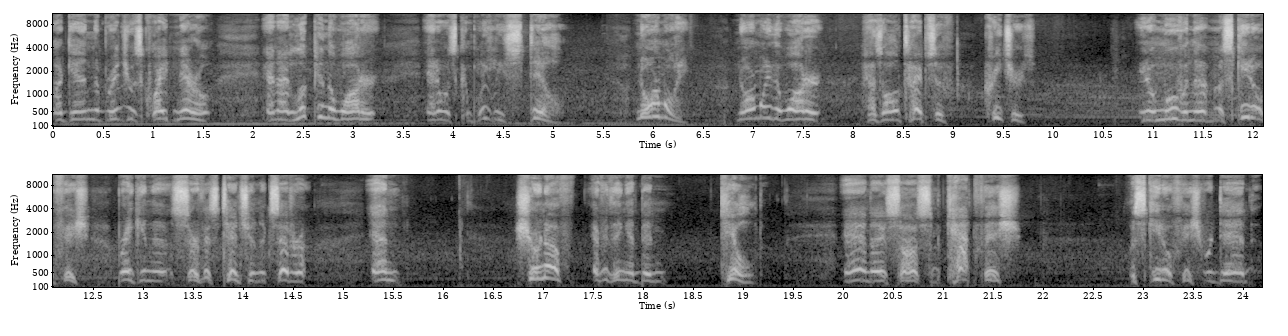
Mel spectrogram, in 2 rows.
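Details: Adult man, never a smoker, with two bouts of vocal cord cancer (suspected secondhand smoke); one third of vocal cords removed in 2008, leaving raspy voice: dysphonia after partial vocal cord resection.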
